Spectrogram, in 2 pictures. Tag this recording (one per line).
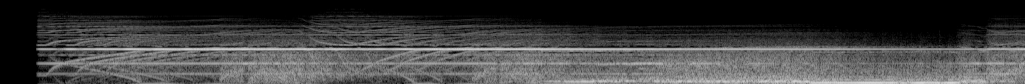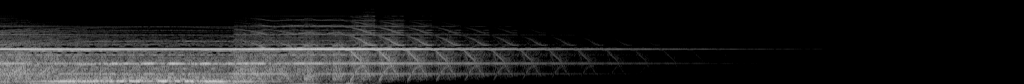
abstract
angry
apocalyptic
digital
effect
electronic
fiction
freaky
future
futuristic
fx
glitch
growl
machine
mechanical
noise
robot
scary
science
sci-fi
scream
sfx
sound-design
sounddesign
soundeffect
strange
synth
torment
tortured
weird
